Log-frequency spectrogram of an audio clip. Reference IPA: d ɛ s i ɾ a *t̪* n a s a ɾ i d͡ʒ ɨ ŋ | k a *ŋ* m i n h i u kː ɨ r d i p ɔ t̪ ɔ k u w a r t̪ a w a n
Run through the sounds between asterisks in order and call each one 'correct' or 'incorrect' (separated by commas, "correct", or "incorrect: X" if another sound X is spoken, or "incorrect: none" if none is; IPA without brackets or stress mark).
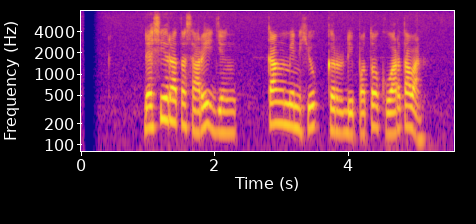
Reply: correct, correct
